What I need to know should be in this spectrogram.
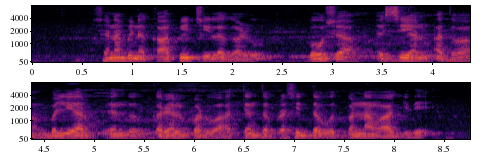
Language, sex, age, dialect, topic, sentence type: Kannada, male, 31-35, Coastal/Dakshin, agriculture, statement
